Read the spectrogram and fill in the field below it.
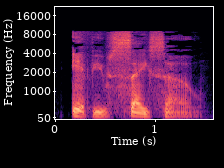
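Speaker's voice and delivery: sarcasm, stretched out lazily in a slow drawl. Minerva, the secretary, answers Raymond as he dismisses her, drawling sarcastically. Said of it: "Minerva drawled sarcastically".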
